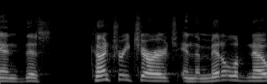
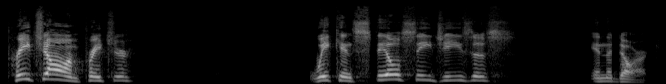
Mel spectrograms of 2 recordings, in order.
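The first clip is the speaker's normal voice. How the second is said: usual speaking voice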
